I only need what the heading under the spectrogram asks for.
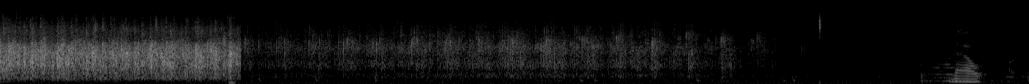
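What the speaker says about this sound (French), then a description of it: "Et nous souhaitons tous vous applaudir encore une fois plus pour ce magnifique documentaire." An audience at a film festival documentary screening applauds loudly for about two seconds, then the clapping drops off abruptly to a quieter, thinner patter of claps, followed by brief clicks and a short voice near the end.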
